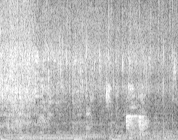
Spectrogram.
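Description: Garlic fries in oil in a pan, sizzling and crackling steadily, with a few low thumps from a utensil and a brief watery hiss partway through.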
